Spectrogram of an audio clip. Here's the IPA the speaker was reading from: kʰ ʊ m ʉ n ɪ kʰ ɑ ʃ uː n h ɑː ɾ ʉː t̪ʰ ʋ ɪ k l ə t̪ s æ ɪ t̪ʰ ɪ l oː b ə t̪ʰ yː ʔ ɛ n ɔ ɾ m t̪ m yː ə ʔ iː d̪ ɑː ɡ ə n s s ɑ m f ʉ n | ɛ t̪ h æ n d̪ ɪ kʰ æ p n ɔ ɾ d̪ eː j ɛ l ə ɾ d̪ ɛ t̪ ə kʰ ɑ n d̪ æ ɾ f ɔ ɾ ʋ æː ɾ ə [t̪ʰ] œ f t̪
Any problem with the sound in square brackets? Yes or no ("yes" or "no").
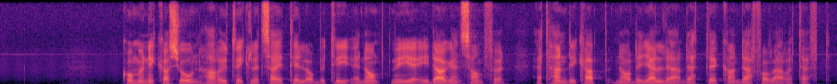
no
